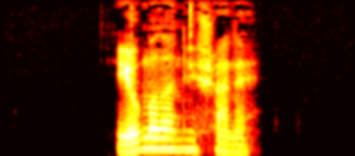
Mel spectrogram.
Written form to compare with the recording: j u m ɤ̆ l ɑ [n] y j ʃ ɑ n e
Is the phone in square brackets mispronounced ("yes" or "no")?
no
